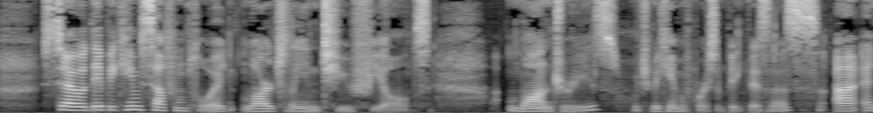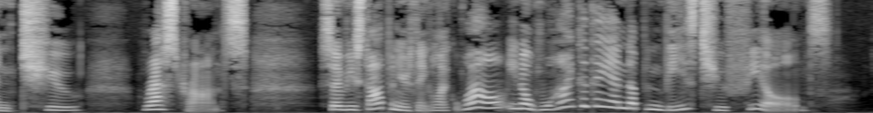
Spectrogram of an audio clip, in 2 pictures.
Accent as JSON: {"language": "English", "country": "United States", "tie": "born or raised there", "said": "And for me, growing up in America and always getting them in Chinese restaurants, I'm like, of course they were Chinese."}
